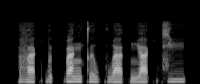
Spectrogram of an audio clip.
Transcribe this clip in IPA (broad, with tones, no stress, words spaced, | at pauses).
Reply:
va˨˩k̚ɓə˨˩p̚ ɓa˧ŋt̪ə˧˩w kwa˨˩t̚ɲaː˨˩k̚ t͡ɕi˧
